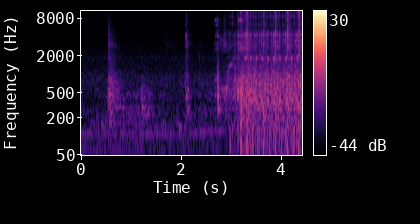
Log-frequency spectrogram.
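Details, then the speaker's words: About 15-year-old John Deere JA62 push mower, Briggs OHV, sat unused and reportedly leaked gas: repeated pull-start cranking, rough uneven chuff, never fires; not priming, only air heard; gummed-up varnished carburetor, cleaned afterward. "we got it's not priming right you just hear a bunch of air going through there"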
